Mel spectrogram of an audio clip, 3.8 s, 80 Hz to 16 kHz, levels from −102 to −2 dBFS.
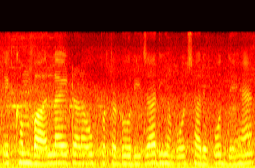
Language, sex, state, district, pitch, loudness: Hindi, female, Haryana, Jhajjar, 180 Hz, -19 LUFS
